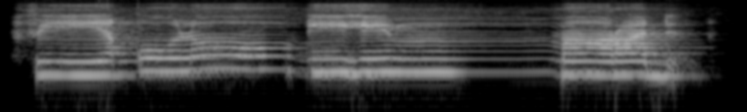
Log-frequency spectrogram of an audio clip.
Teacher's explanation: Suatu bacaan dikatakan hukum bacaan idgham mutamasilen apabila ada mim sukun bertemu dengan huruf mim. Dan cara bacanya dengan memasukkan huruf mim ke dalam huruf mim yang disertai dengan gunnah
